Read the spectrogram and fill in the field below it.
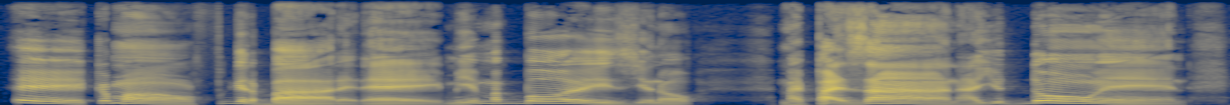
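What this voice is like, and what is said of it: Put-on Italian accent. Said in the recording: “What's an Italian accent? I got to get Italian.”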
